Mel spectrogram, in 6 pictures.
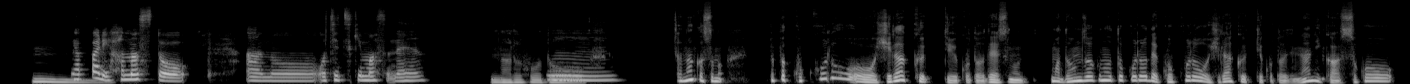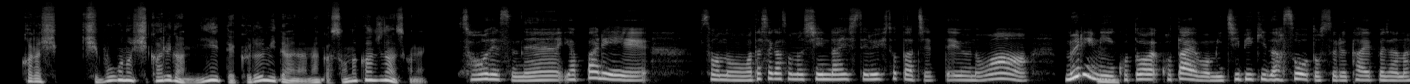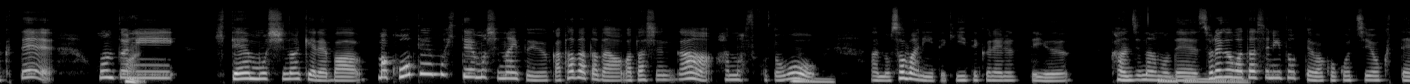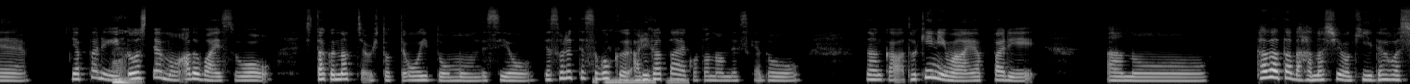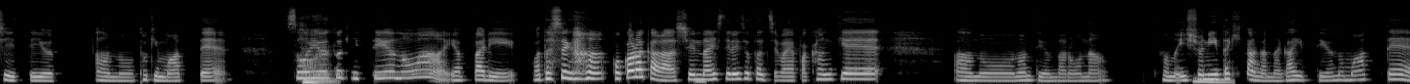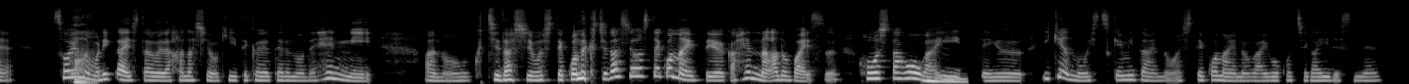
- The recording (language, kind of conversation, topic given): Japanese, podcast, 挫折から立ち直るとき、何をしましたか？
- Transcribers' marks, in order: laughing while speaking: "私が"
